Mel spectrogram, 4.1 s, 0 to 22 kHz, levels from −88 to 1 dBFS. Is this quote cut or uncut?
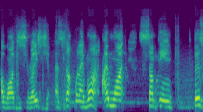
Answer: cut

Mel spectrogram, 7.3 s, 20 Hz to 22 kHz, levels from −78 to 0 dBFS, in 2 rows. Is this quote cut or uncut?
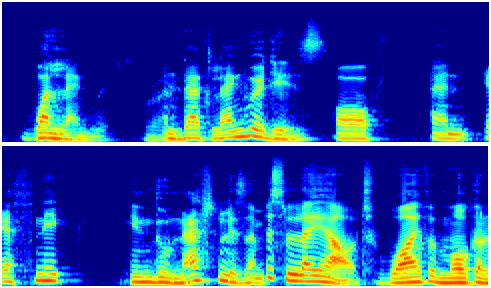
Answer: cut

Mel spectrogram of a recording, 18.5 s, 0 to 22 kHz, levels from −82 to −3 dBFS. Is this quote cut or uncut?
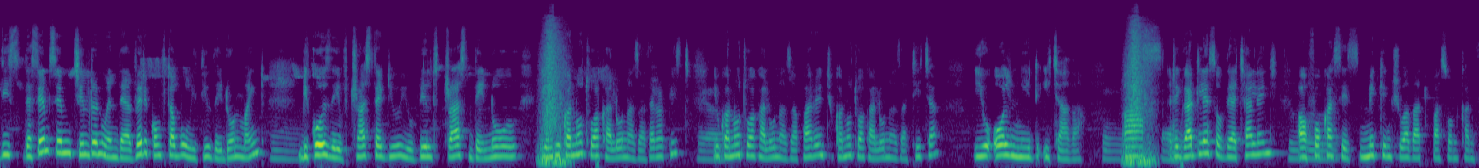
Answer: cut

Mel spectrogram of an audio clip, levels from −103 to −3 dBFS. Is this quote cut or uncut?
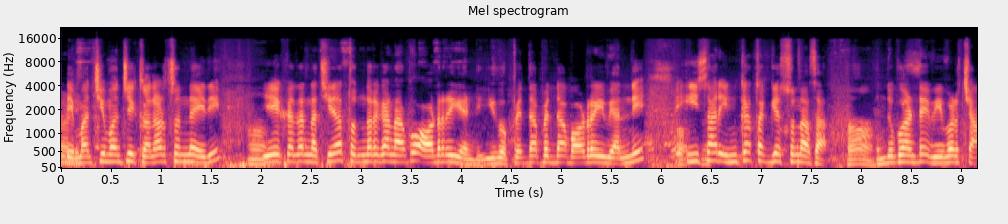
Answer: cut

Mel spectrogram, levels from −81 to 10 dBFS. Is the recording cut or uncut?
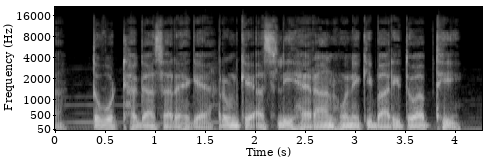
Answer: cut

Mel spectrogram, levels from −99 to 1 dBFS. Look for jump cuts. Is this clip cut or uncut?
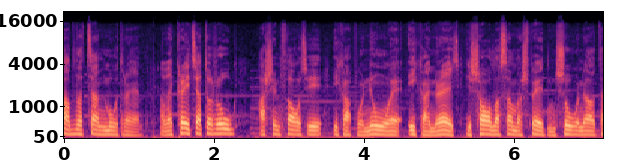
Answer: cut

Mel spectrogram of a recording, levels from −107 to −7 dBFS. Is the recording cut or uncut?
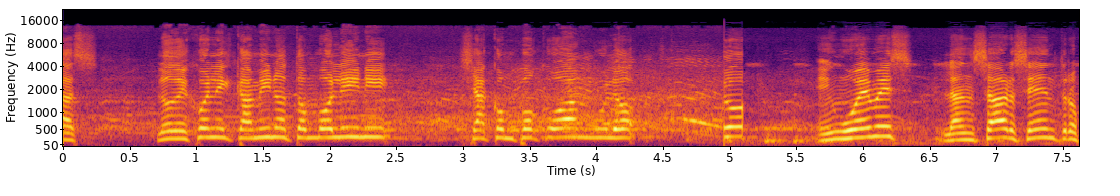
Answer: cut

